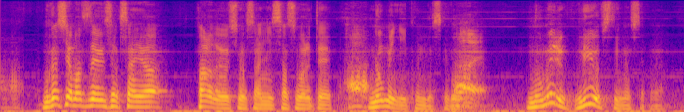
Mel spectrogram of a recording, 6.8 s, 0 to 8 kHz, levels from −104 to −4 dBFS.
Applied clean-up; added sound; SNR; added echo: neural separator model SepFormer DNS4.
